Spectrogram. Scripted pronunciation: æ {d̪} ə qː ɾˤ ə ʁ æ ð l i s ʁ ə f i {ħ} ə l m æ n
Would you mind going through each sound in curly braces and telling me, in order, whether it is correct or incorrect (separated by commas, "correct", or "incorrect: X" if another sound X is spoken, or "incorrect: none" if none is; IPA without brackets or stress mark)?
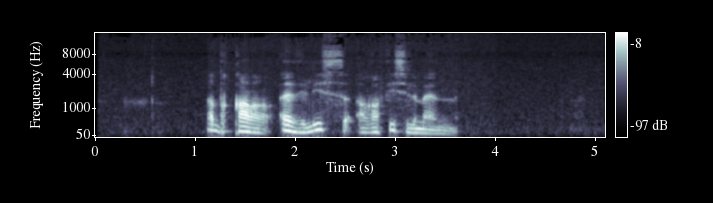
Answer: correct, incorrect: s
